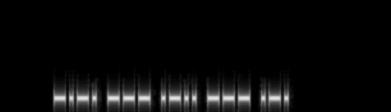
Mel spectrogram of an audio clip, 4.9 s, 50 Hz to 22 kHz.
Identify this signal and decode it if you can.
Morse code, heard as a keyed tone, about 25 wpm, 550 Hz. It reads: COLOR
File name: Ultimate Word List / 25WPM Ultimate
